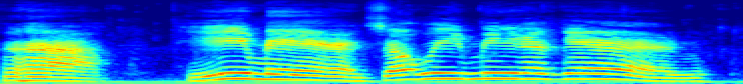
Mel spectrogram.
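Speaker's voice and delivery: high, slow villain taunt with cackle, words drawn out. Speaker says he just wants to do the voice; Skeletor voice. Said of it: "I just want to do a Skeletor voice".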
